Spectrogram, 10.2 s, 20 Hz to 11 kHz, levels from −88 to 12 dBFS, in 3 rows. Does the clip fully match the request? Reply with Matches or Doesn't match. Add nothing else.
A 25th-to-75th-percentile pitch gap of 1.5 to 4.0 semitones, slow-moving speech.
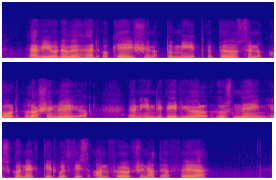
Matches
